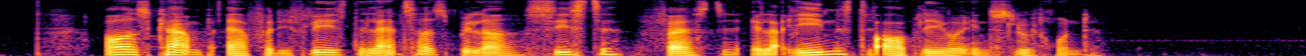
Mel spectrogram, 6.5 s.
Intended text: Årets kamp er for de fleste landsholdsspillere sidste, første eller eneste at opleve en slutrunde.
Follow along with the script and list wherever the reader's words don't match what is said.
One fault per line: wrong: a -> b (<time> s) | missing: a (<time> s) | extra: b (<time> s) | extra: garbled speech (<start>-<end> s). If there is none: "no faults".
no faults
